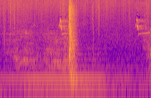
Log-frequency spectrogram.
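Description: Two sharp thuds from a toy rocket ship being forced open in a radio drama, a strong knock midway and a shorter one at the end, over a steady low hum.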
